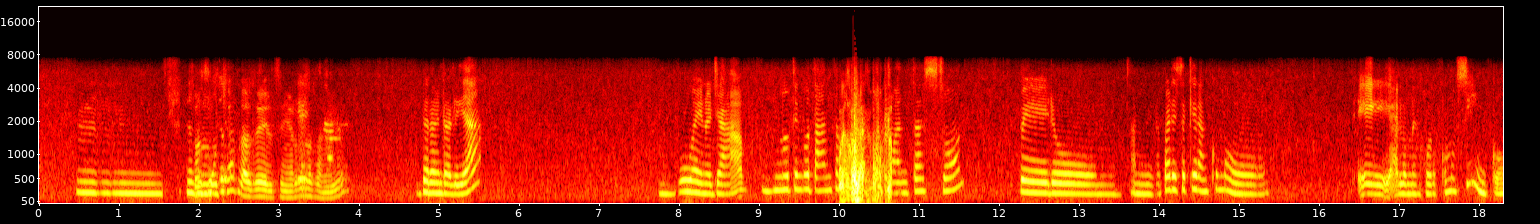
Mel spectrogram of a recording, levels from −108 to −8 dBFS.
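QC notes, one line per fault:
Throughout, overdone noise removal: the background drops between phrases, leaving sparse twinkling specks. The suppressor is cutting individual frequency bands deep or fully off whenever they sit close to its noise estimate, taking quiet speech detail with them. On a spectrogram the noise floor is darkened, scattered with isolated bright dots, and the harmonics look patchy and eroded at their weaker edges.
2.21 to 4.04 s, speech suppressed in double talk: the speech level sags and breaks up in pieces across this stretch, adding up to about one and a half seconds of attenuation, with the deepest dips around 25 dB. The likely cause is an echo canceller that saw both ends talking at once, couldn't tell this talker from loudspeaker echo, and turned everything down. The waveform shows sudden envelope dips and gaps.
9.99 to 10.79 s, codec payload misread: for about 0.8 s the speech gives way to garbled noise and warble that barely tracks the speech around it. 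The decoder is receiving frames that look valid but parsing their fields from the wrong bit positions. This fits octet-aligned AMR being read as bandwidth-efficient. The spectrogram loses its harmonic striping and turns into smeared, irregular energy, and the waveform shows a block whose envelope no longer follows the syllable rhythm.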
